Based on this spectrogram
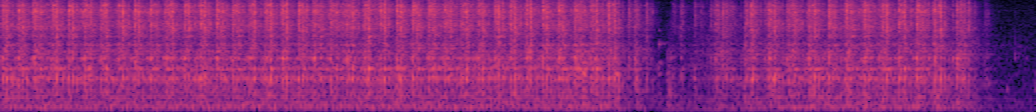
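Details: Singer Featherweight stitching after cleaning and oiling, which cured the earlier squeaks: a hard sharp clunk on every stitch, about four a second, from the bobbin area.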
